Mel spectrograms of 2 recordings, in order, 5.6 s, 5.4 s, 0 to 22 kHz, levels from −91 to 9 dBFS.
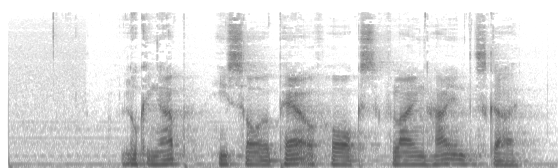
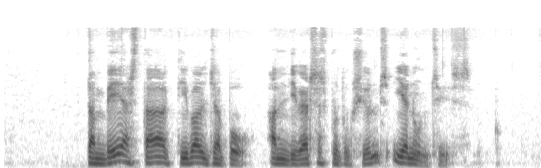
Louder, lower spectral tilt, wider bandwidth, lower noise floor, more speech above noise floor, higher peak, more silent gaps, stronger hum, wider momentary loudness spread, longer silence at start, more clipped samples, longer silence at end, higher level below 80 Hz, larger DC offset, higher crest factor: second, -29 LUFS vs -26 LUFS; second, -5.5 dB/octave vs -7.5 dB/octave; first, 16 kHz vs 11.5 kHz; second, -52 dBFS vs -72 dBFS; second, 24 dB vs 47 dB; about the same, -10 dBFS vs -8 dBFS; neither; neither; first, 16 LU vs 10 LU; second, 0.1 s vs 0.85 s; neither; second, 0.25 s vs 0.75 s; first, -52 dBFS vs -58 dBFS; neither; about the same, 20 dB vs 18 dB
